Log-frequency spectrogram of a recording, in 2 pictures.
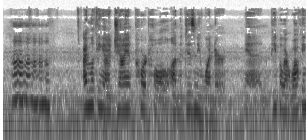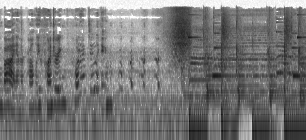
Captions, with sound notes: I'm looking at a giant porthole on the Disney Wonder and people are walking by and they're probably wondering what I'm doing. (laughs)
